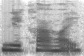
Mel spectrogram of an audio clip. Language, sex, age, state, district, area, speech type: Bengali, female, 60+, West Bengal, Purba Medinipur, rural, spontaneous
